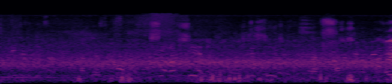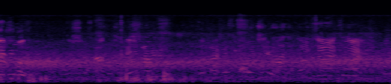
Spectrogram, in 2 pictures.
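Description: Men shout and call out to each other at a distance.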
